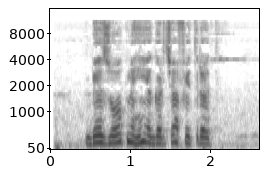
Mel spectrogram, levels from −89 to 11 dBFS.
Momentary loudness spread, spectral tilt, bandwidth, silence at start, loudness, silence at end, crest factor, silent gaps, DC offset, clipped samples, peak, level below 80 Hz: 7 LU; -5 dB/octave; 11.5 kHz; 0.05 s; -24 LUFS; 0.45 s; 18 dB; none; under 0.1%; under 0.1%; -8 dBFS; -52 dBFS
